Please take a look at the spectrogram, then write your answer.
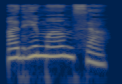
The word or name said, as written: ಅಧಿಮಾಂಸ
